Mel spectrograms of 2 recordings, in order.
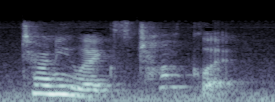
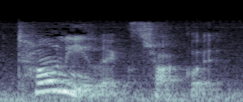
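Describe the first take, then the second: First: The highest pitch falls on the last word. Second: The highest pitch falls on the first word. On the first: It answers which flavor is liked. "the highest part is on chocolate" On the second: It answers who likes chocolate. "谁喜欢巧克力呢?"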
